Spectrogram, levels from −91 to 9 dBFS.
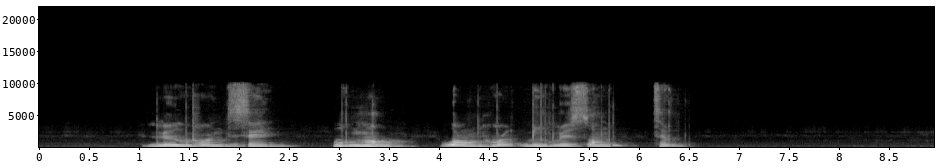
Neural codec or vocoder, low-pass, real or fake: autoencoder, 22.05 kHz, a latent of 192 numbers a frame, VITS, trained on one speaker; 9.9 kHz; fake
